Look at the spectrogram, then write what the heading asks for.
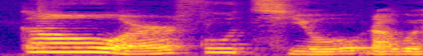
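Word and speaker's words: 高尔夫球: 그리고 이제 우리나라 발음으로 하면은 고이부구라고 해가지고 중국 발음으로 하면은 굉장히 골프랑 비슷해집니다. 그래서 까오 치오라고 해가지고 까오얼푸치오라고 해.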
